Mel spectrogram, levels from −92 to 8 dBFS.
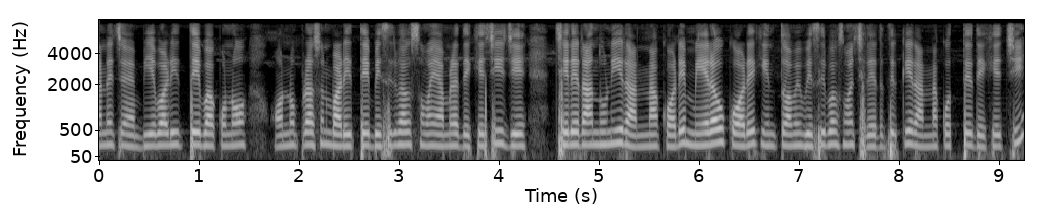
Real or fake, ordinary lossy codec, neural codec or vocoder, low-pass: real; none; none; 7.2 kHz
